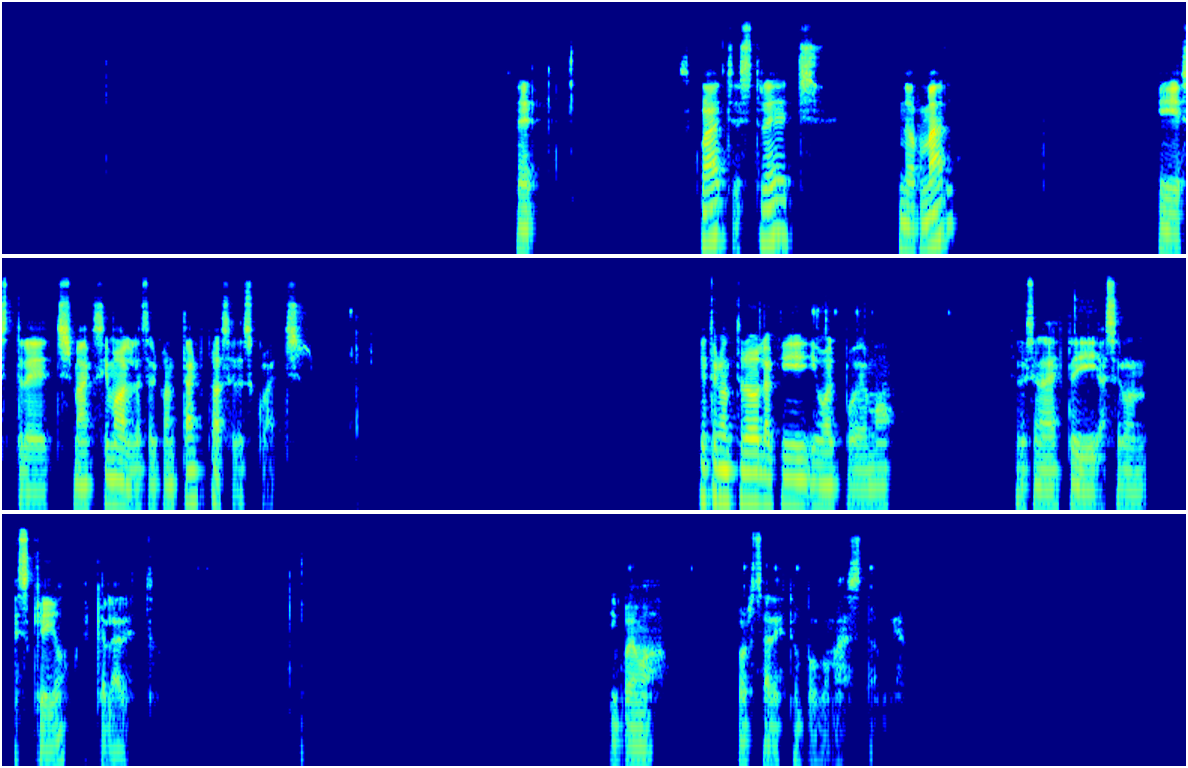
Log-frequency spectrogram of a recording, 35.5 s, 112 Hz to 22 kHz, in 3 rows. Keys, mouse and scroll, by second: 0.9 space, 3.0 click, 4.4 click, 5.4 Escape, 5.8-8.9 drag, 15.2 space, 16.7 Escape, 17.9 click, 18.3 click, 19.0-19.4 scroll down 4, 19.4-21.4 ctrl+middle drag, 21.4 click, 22.4 s, 26.4 space, 28.9 Escape, 29.3-30.9 shift+middle drag, 30.9 click, 31.2-32.2 shift+middle drag, 32.2 click, 34.2 shift+middle click, 34.8 click.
